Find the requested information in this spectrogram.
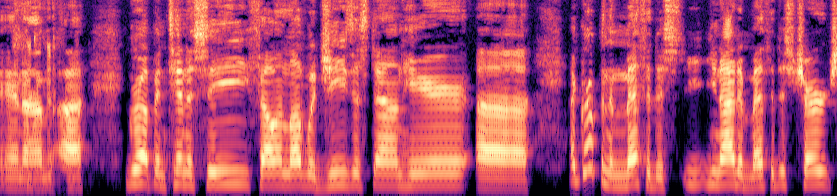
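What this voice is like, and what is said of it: Southern US drawl. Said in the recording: “the nice southern drawl”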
